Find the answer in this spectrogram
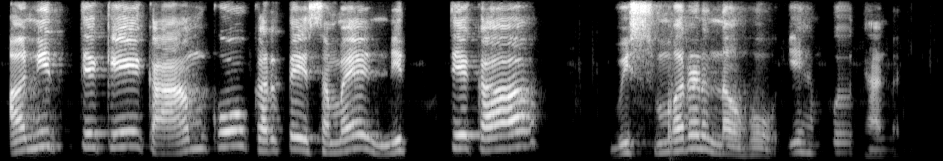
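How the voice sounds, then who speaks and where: A man from India giving an instructive talk to volunteers and telling short parables as he teaches. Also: sharp tone. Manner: storytelling, varies pitch widely, slow deliberate delivery. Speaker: organisation leader giving guidance to volunteers.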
